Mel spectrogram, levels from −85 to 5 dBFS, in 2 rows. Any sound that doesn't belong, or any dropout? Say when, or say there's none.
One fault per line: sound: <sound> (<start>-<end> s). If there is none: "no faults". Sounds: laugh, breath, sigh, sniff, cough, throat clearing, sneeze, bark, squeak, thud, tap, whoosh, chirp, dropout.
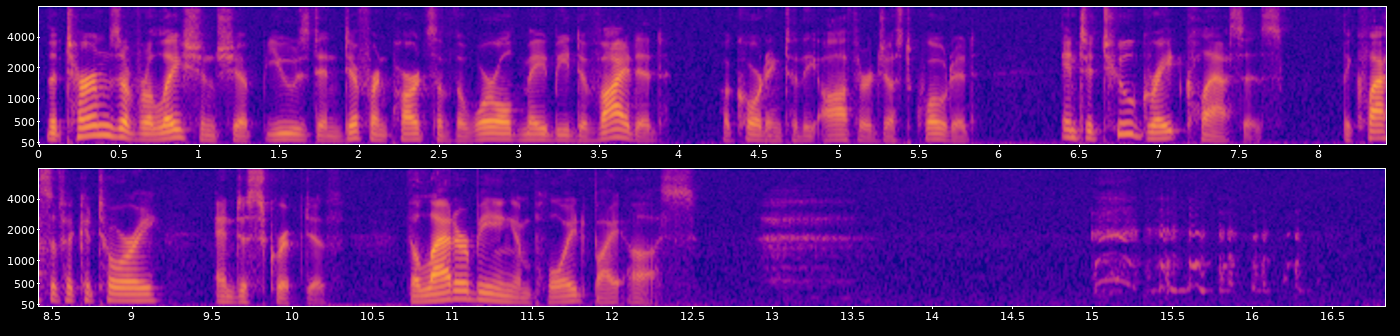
sound: sigh (12.9-13.7 s)
sound: laugh (15.0-16.5 s)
